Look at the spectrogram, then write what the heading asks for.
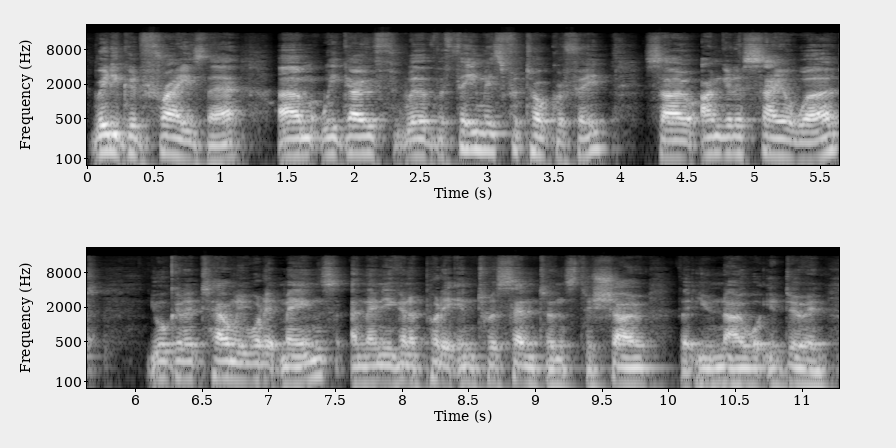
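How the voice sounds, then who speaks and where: Chatty English man, low voice, roomy sound. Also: normal speed. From England, Essex. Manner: chatty, greets viewers one by one, many "um" fillers. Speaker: English teacher hosting a live stream. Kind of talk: casual live-stream lesson.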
